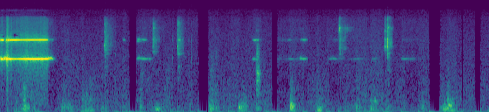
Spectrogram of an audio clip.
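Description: A digital multimeter sounds its continuity beep, a steady, loud electronic tone that holds for nearly a second at the start, followed by soft clicks and faint handling noises.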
